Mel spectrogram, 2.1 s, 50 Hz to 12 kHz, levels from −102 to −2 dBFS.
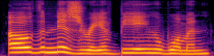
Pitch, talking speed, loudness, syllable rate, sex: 230 Hz, 195 wpm, -17 LUFS, 5.1 syllables/s, female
